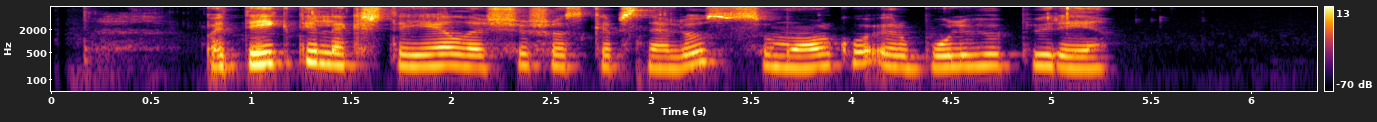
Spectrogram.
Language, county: Lithuanian, Vilnius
